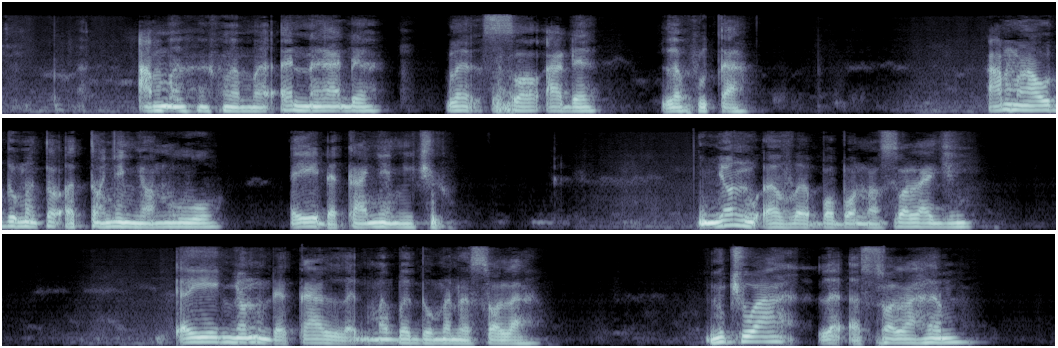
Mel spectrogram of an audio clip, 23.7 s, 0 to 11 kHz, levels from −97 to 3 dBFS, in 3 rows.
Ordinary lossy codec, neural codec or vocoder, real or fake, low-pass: AAC, 48 kbps; codec, 16 kHz, 2 kbps, FreqCodec, larger model; fake; 7.2 kHz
